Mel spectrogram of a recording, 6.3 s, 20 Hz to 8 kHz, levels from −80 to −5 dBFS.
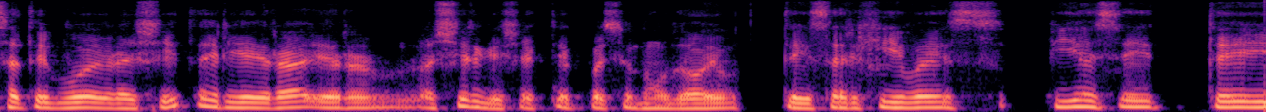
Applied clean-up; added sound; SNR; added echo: neural mask model Resemble Enhance denoiser.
